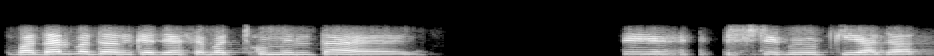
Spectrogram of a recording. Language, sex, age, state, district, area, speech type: Hindi, female, 30-45, Uttar Pradesh, Lucknow, rural, conversation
